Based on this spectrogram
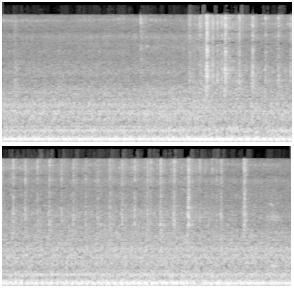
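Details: Old Ford tractor, battery charged after sitting (owner suspects the alternator isn't working), idles with a steady, even low rumble and no knocks or misses; it sounds healthy.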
